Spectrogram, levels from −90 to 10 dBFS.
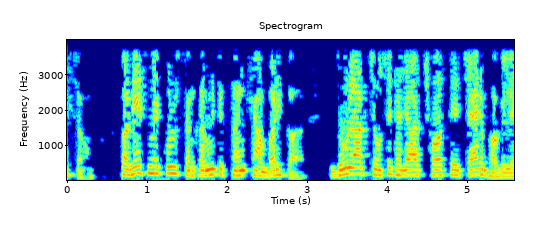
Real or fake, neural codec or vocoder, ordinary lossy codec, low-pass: real; none; none; 3.6 kHz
